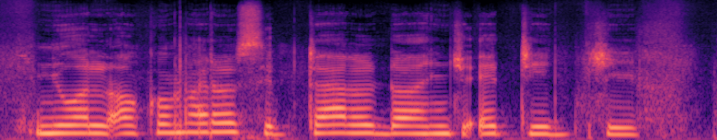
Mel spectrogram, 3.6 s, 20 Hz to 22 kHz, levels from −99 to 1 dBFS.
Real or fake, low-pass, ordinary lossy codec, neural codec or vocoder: fake; none; none; codec, 44.1 kHz, 3.4 kbps, Pupu-Codec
